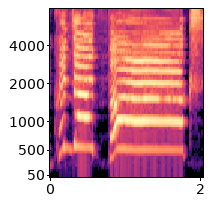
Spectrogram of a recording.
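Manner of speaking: high, loud, drawn-out call; excited greeting. Real, not acted. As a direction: hail a friend across the room. Calling out a viewer greeting.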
